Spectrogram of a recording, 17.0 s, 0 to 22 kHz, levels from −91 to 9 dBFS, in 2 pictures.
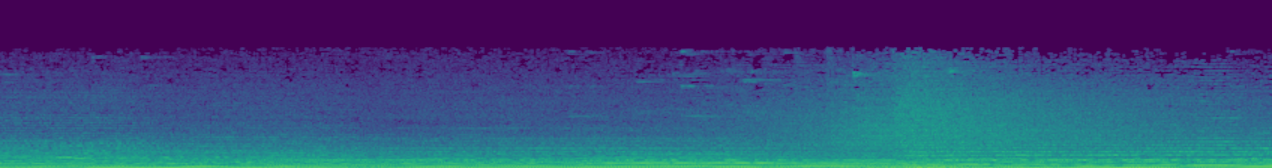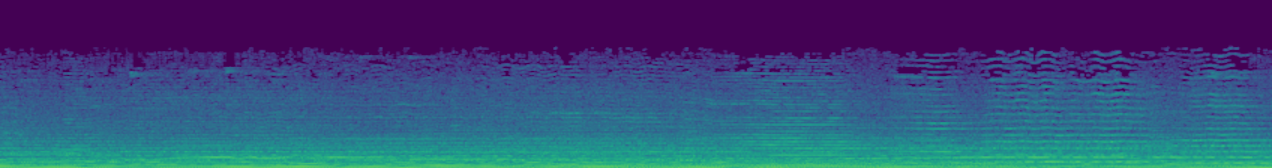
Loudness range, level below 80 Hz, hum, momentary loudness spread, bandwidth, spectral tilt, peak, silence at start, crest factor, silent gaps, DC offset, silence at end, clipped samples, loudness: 2 LU; -32 dBFS; none; 3 LU; 16 kHz; -5.5 dB/octave; -6 dBFS; 0 s; 12 dB; none; under 0.1%; 0 s; under 0.1%; -20 LUFS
